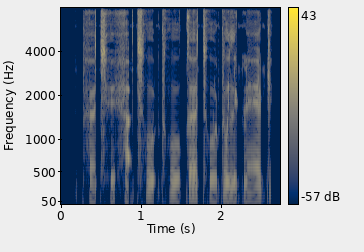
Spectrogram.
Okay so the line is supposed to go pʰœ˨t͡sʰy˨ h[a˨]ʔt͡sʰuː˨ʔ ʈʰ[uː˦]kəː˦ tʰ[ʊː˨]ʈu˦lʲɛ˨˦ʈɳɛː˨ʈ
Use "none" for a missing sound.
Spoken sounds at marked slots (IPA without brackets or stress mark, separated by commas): a˨, uː˨, uː˨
